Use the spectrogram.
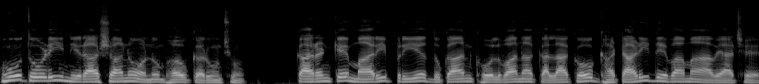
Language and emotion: Gujarati, sad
